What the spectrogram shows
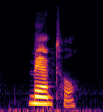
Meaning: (noun) 1. A piece of clothing somewhat like an open robe or cloak, especially that worn by Orthodox bishops 2. A figurative garment representing authority or status, capable of affording protection
- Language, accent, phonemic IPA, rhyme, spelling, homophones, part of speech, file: English, US, /ˈmæn.təl/, -æntəl, mantle, mantel, noun / verb, En-us-mantle.ogg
